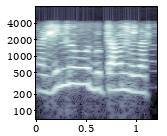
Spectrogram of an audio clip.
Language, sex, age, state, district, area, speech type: Assamese, female, 18-30, Assam, Charaideo, urban, conversation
